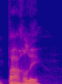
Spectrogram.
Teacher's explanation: it's written parler with an R at the end. You don't pronounce the R.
